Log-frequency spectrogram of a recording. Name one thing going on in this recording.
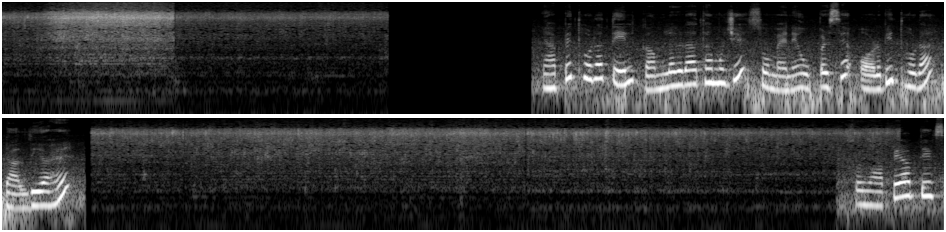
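Fish sizzles and crackles in hot oil.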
